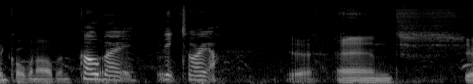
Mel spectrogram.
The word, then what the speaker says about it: Colbinabbin: We are in the place that I always pronounce wrong. Colbinabbin. Colbinabbin. Yeah, I normally say Colbinabbin.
